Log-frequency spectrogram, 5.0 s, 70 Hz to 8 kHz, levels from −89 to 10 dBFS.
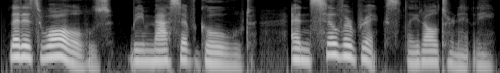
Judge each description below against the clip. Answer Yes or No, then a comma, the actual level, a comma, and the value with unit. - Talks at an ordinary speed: No, slow, 130 wpm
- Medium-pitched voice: Yes, medium, 155 Hz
